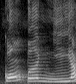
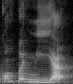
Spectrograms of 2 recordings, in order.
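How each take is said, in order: First: The nasal before the ending is palatal. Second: The nasal before the ending is a plain n. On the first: The speaker calls it right. "com N H" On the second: The speaker calls it wrong. "e não companhia"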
